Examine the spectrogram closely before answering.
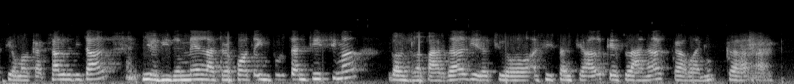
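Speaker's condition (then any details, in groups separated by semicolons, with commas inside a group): No condition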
